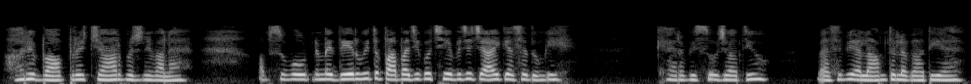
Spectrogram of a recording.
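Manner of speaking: worried bride thinking aloud; tired daughter-in-law. Acted. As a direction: bride alone late at night, worried then resigned. Preeti talks to herself.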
